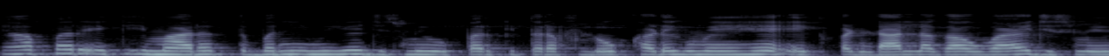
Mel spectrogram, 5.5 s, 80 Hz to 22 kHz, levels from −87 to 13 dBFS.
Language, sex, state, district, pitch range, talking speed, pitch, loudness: Hindi, female, Uttar Pradesh, Varanasi, 210-230 Hz, 235 wpm, 220 Hz, -27 LUFS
